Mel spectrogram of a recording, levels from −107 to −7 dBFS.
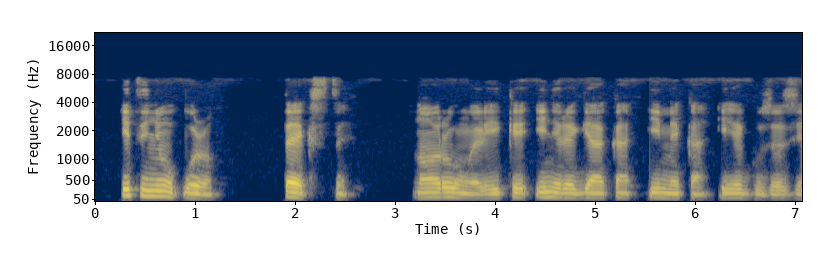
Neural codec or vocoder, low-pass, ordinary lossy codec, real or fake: none; 7.2 kHz; none; real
